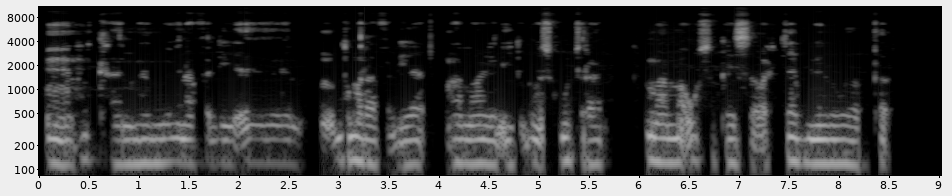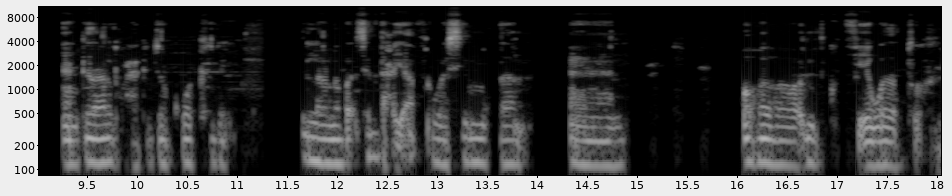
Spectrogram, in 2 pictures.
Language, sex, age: Somali, male, 18-24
